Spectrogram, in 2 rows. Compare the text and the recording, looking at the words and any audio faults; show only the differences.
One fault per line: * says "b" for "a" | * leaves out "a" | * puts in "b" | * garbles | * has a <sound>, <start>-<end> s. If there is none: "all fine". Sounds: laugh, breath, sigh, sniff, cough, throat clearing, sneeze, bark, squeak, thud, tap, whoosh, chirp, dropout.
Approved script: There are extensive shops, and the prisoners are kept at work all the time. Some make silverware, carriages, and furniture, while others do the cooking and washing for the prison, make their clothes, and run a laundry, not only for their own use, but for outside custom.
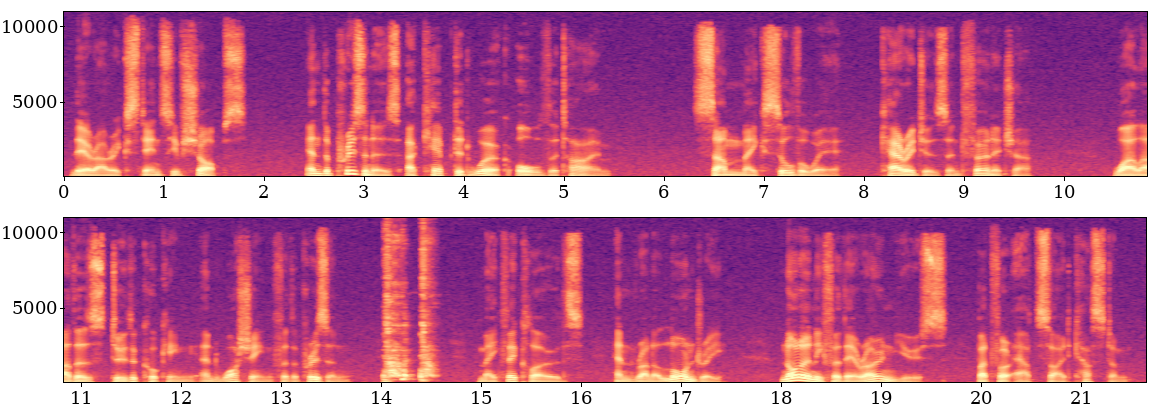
* has a cough, 14.0-14.6 s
